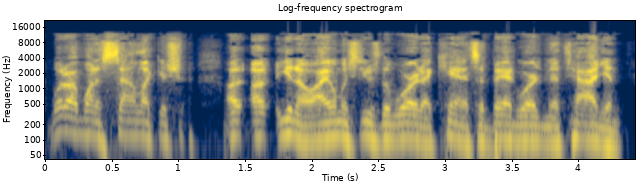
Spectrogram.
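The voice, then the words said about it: New York accent. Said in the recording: “I have a bigger New York accent than she does ... it sounds like you live right next door ... he's too New York”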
